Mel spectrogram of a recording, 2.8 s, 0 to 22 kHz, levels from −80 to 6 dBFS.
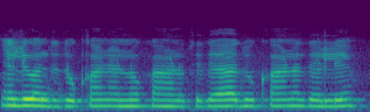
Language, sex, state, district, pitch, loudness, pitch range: Kannada, female, Karnataka, Bidar, 220 Hz, -18 LUFS, 215-225 Hz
